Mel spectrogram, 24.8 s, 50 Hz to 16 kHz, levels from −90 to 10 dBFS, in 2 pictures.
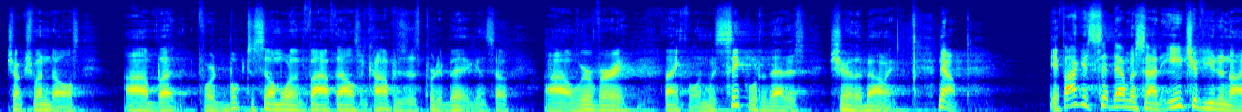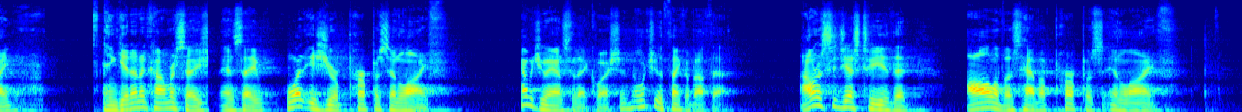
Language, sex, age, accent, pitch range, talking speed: English, male, 60-79, American, 100-140 Hz, 200 wpm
